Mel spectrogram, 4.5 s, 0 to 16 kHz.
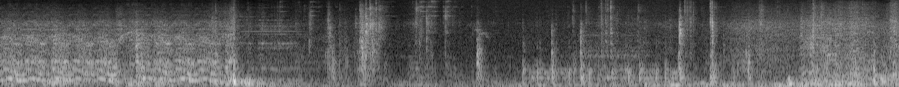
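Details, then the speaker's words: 1995 Ford F-350 7.3L Powerstroke turbo diesel, icy cold start, booster attached, sitting since November, not plugged in: starter churns in uneven bursts with clatter and rattle, never catches; owner suspects glow plugs. Cause suspected, not confirmed. "And on that thing, I don't think you're supposed to crank that long with these things either. She wants a fire."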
